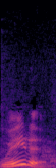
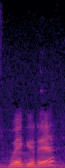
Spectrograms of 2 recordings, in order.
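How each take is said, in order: First: It is said in a thick Daegu dialect accent. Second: It is said in a standard Seoul accent. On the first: "But in Daegu it's like" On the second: "So in Seoul it's"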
